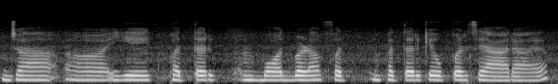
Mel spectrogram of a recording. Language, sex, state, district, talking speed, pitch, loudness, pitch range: Hindi, female, Gujarat, Valsad, 150 wpm, 205 Hz, -15 LUFS, 200-210 Hz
